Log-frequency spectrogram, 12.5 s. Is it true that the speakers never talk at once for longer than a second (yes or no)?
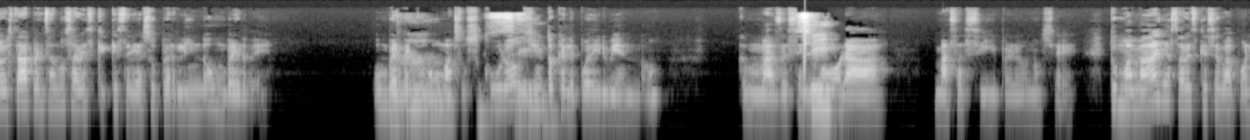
no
